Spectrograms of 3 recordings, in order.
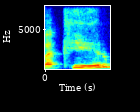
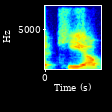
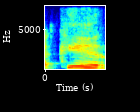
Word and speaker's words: Akeer: And so Akeer, but my name is actually pronounced Akeer, but they call me Akeer because they just can't say Akeer with the rolling the R.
